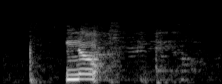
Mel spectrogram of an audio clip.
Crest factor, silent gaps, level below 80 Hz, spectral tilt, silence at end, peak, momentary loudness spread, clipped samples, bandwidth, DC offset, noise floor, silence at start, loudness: 16 dB; none; -56 dBFS; -7.5 dB/octave; 0.65 s; -4 dBFS; 26 LU; under 0.1%; 5.6 kHz; under 0.1%; -49 dBFS; 0.3 s; -16 LUFS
